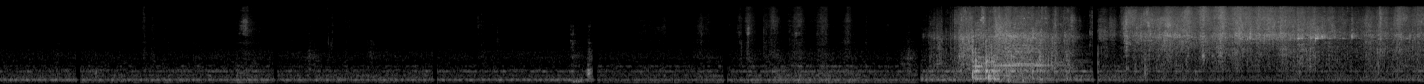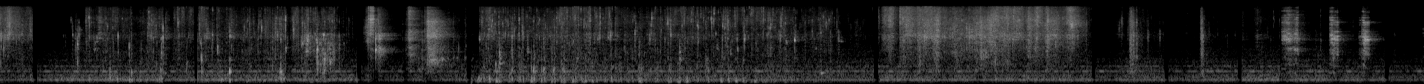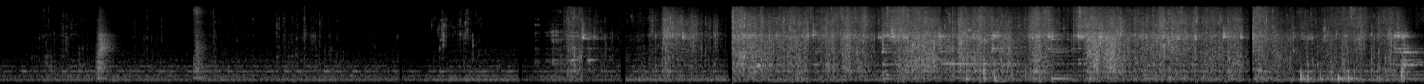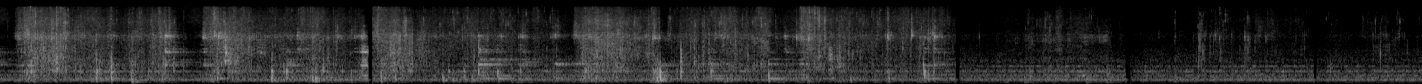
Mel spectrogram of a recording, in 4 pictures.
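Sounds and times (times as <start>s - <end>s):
tap water running and splashing: 19.0s - 22.6s
steady low hum: 24.8s - 56.9s.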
